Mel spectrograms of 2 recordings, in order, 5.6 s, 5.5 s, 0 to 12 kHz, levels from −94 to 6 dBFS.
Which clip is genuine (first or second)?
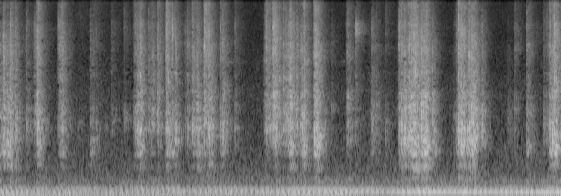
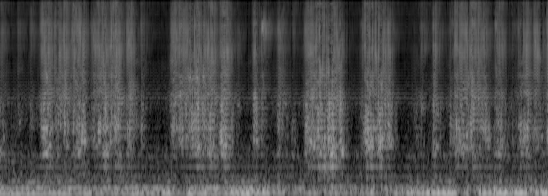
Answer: first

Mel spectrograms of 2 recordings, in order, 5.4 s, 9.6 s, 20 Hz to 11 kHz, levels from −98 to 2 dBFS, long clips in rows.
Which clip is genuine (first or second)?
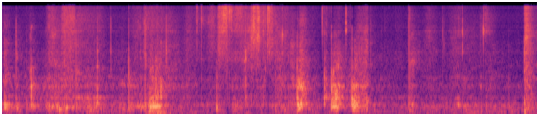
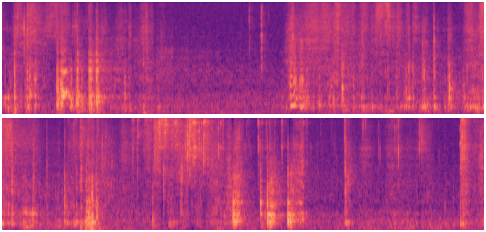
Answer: second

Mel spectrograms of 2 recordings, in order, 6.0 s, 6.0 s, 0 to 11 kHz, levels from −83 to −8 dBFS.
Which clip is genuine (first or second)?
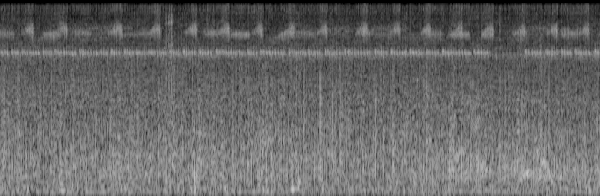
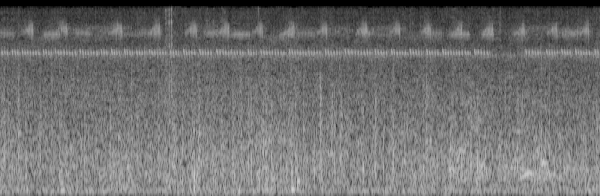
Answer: second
